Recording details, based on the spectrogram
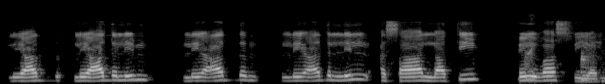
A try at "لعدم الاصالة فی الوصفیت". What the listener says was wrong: دیکھیں لعدم میم ہے نا، لعدم الاصالة فی الوصفیت.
